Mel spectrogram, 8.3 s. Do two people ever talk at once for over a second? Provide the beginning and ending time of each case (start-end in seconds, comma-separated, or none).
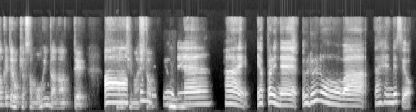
2.3-3.9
